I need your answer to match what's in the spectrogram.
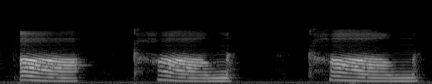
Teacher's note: um calm is pronounced with a silent L yes yes calm has a silent L we just have a long vowel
